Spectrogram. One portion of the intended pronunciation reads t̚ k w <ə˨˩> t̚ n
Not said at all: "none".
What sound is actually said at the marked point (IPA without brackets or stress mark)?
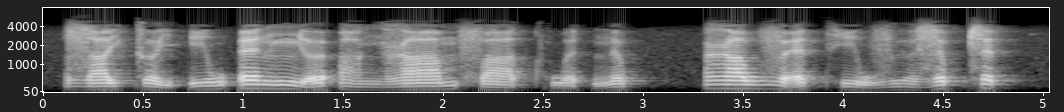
ə˨˩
